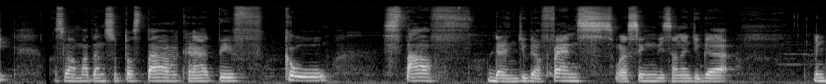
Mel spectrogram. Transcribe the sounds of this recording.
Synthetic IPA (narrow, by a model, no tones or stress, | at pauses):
k | kːəsəlamat̪ansupərst̪arkɾeat̪ɪf | ko | st̪af | dand͡ʒuɡafɛnswɛsɪŋdisanad͡ʒuɡa | məɲ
